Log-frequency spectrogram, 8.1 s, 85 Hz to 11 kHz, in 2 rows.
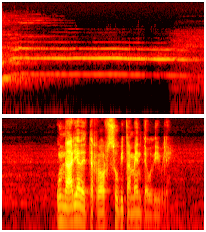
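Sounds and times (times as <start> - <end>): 
wolf howling: 0.0 - 4.0
speech: 5.2 - 7.5.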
